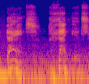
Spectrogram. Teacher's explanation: Southerners seem to add a couple of syllables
